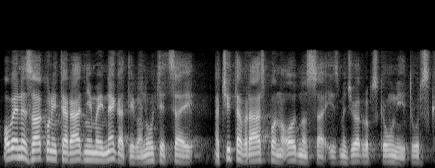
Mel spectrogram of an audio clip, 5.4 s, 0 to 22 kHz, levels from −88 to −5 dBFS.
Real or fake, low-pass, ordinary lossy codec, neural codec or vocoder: fake; 7.2 kHz; none; codec, 24 kHz, 1.2 kbps, DualCodec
